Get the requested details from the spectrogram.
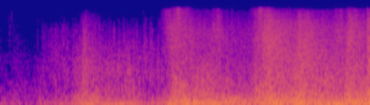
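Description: A large beast roars and bellows.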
